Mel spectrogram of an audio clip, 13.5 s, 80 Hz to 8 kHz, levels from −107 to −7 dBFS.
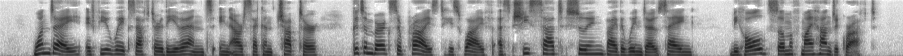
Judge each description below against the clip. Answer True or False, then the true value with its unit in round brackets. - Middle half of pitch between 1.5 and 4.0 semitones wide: False (4.4 semitones)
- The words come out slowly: True (130 wpm)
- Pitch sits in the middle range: True (175 Hz)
